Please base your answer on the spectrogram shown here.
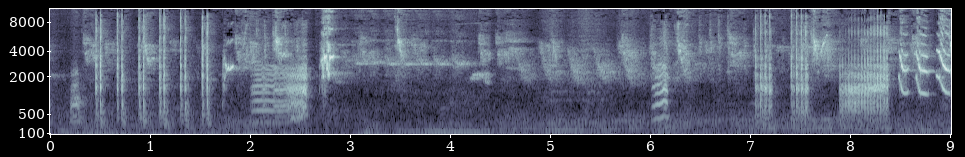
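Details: Caged young male black-winged myna delivering a varied song: a run of rapid clicks, a raspy churring burst, a long thin whistle, then short squeaky phrases and a final buzzy chatter.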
